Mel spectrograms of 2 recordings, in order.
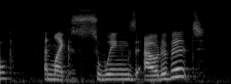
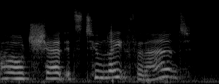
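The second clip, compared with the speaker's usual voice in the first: put-on soft, slow British accent; 3 semitones higher, 7 dB quieter than usual. A storyteller voices one character replying to another's plea, british accent. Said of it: "Oh, he's British still".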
